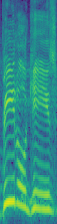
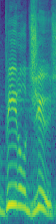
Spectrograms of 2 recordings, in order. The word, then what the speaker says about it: Betelgeuse: It's called Betelgeuse or Betelgeuse. You can pick your pronunciation.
